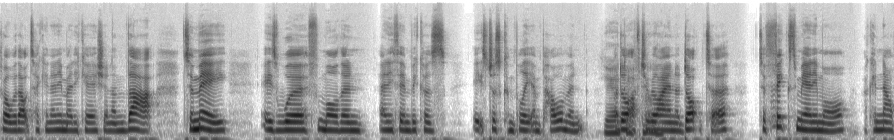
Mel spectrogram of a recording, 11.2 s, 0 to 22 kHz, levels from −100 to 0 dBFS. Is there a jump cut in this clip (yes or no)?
no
